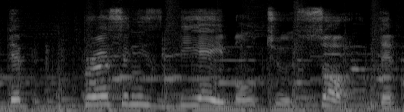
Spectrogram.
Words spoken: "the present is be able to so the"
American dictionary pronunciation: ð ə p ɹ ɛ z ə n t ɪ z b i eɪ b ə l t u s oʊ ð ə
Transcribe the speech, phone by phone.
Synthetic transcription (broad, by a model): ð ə p ɹ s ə n ɪ z b i eɪ b ə l t u s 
